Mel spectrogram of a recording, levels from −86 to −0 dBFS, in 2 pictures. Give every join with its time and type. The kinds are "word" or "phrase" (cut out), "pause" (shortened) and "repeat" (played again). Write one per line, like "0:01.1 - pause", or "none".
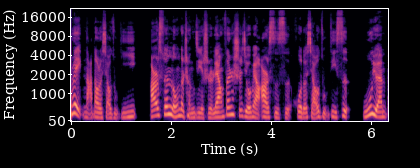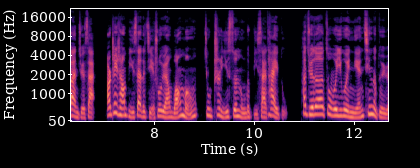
0:06.9 - pause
